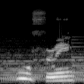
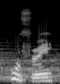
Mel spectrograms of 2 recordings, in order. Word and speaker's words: Kufre: How difficult is it to pronounce Kufre? Just two syllables words. Kufre.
